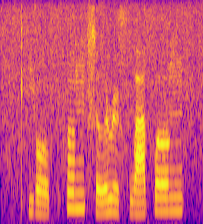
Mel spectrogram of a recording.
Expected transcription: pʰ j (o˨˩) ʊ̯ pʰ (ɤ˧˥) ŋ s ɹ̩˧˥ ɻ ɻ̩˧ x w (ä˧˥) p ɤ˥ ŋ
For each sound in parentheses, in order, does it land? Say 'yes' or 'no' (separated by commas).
yes, no, yes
